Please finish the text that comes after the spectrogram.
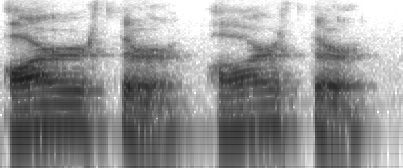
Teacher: With the American accent, they'll enunciate that R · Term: R sound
